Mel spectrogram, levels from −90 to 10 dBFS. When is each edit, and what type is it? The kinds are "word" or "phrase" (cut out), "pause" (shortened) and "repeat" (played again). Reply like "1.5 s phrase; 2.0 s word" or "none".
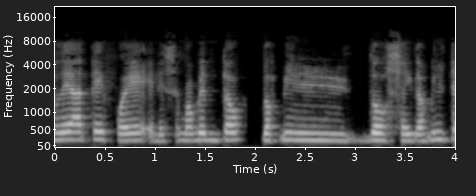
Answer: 2.0 s pause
